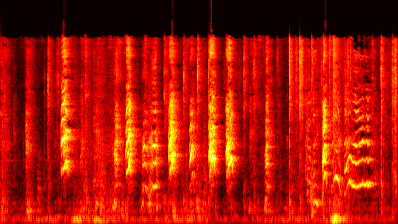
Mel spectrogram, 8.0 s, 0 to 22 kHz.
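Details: Two pet dogs playing indoors, Coco a 10-month-old Chinese Crested puppy and Milo a 9-year-old Jack Russell: a run of sharp, loud barks and yips about every half second, ending in a drawn-out whining yelp.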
